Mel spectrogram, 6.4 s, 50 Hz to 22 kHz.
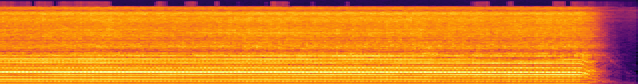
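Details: Indoors, motor on a Coroplast delta wing held by hand, with an 808 #16 V3 camera on the vibration dampening mount: a coarse buzzing drone with a low hum and rough overtones until spin-down, from a badly unbalanced propeller.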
